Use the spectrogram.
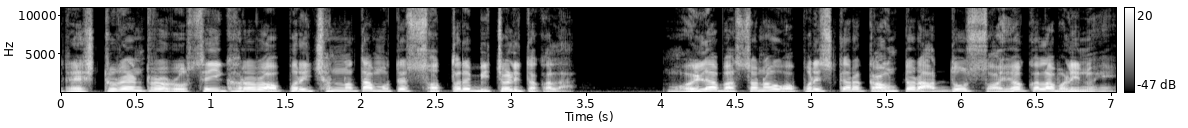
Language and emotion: Odia, angry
